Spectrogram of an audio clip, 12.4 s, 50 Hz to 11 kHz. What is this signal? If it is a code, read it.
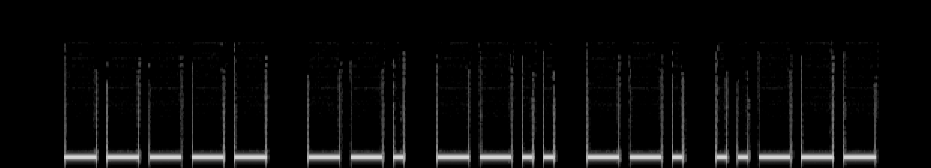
Morse code, heard as a keyed tone, about 8 wpm, 800 Hz. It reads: 0GZG2
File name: LEZIONI / 9 2867 8wpm 3440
